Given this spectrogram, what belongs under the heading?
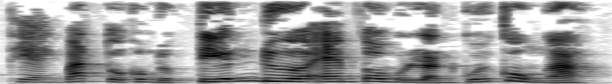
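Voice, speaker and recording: A woman's voice: a little high, lively intonation, quick pace, darkish tone, faint music behind. Grieving young man, pleading hard, voice pushed up; a woman narrator acts him. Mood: anguished. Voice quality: pleading, anguished.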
